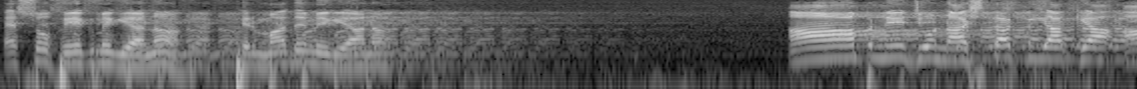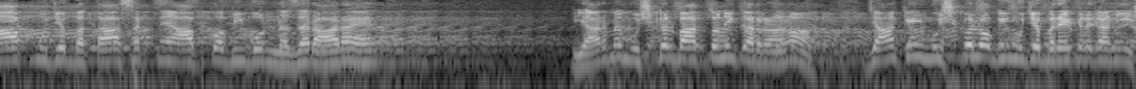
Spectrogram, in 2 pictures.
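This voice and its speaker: A man, preaching a sermon at a large religious gathering, questioning the crowd and building up to loud, chanted repetition. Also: high voice, normal speed, pauses often. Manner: engages crowd with call-and-response questions. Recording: live event with crowd.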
